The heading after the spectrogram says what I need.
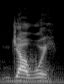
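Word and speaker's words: Yahweh: acuerdo general de que la pronunciación original debe haber sido yagüe su significado se asocia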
